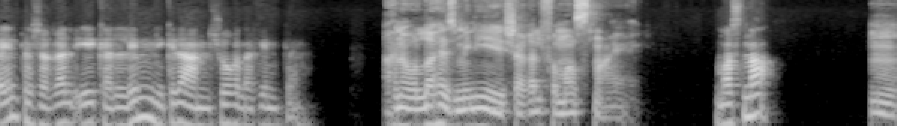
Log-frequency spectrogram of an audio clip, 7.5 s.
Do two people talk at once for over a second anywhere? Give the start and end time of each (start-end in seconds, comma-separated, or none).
none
